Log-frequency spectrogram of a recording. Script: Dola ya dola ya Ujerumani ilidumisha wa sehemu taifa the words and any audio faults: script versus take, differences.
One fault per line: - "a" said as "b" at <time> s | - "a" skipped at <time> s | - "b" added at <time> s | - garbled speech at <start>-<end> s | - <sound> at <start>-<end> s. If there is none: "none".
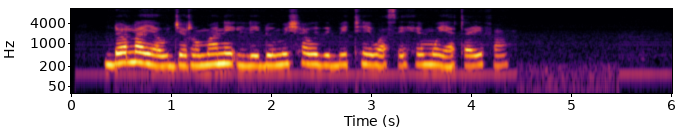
- "dola ya" skipped at 0.9 s
- "udhibiti" added at 2.4 s
- "ya" added at 3.7 s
